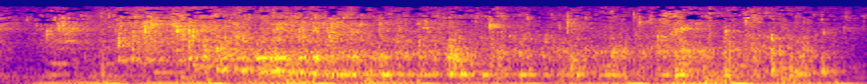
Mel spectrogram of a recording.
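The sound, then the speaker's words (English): Tap water runs steadily into a container holding a tea bag, a continuous splashing rush that stays loud for several seconds with no voices over it. “Okay, put in the tap water.”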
